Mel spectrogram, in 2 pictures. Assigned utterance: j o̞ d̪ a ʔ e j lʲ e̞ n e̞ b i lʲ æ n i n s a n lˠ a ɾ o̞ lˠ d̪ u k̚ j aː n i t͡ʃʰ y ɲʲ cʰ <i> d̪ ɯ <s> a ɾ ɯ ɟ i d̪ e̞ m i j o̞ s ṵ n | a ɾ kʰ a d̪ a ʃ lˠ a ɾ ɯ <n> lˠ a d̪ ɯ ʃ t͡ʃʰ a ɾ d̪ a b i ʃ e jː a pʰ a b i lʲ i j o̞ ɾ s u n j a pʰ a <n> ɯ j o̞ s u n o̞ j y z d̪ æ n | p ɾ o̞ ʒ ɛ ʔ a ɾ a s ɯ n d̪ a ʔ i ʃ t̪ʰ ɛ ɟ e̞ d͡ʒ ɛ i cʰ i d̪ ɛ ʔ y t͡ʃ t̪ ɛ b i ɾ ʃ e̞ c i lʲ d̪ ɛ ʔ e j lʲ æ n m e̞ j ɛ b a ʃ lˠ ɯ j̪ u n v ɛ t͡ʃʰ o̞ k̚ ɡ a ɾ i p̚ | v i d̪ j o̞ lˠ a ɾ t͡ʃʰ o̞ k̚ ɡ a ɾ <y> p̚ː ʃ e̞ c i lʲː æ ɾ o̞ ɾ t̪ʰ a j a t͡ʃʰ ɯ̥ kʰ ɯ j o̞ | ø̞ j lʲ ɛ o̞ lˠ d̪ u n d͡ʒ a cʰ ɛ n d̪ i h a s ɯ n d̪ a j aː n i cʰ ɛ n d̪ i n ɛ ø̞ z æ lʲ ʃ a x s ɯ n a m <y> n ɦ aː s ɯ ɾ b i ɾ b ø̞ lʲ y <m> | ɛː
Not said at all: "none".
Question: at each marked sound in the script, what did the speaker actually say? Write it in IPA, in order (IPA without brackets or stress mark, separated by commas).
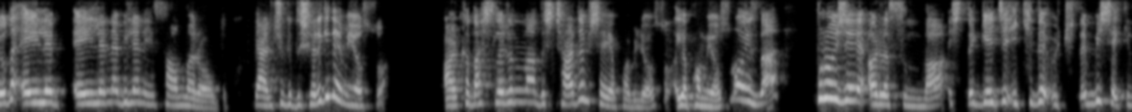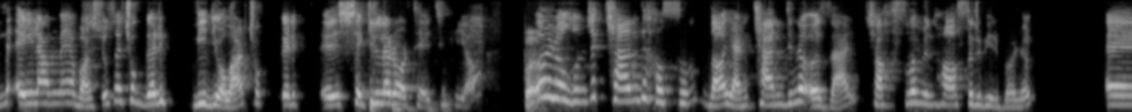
y, ʃ, n, m, i, y, m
